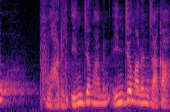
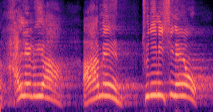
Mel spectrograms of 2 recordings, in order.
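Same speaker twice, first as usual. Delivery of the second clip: loud, high, drawn-out cheers; exultant shouts of praise; jubilant praise; 9 semitones higher, 5 dB louder, much slower than usual. Acted. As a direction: cry out in joy like overjoyed disciples. Imagined disciples rejoicing with praise.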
